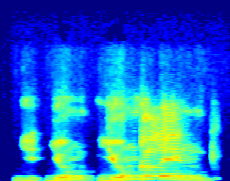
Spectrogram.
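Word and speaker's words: Jüngling: And here you have for, the J is pronounced like Y in German, for Yisrul, Bedente or Gedente, Jungling, and Junge Freund, probably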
